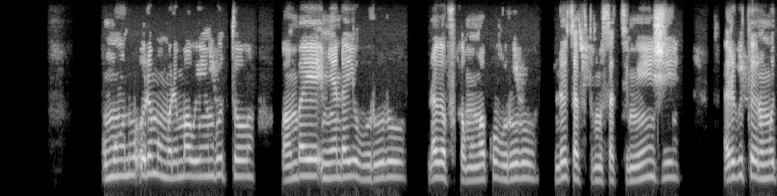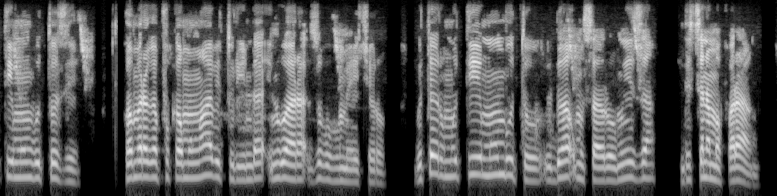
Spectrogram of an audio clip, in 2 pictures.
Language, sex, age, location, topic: Kinyarwanda, female, 50+, Nyagatare, agriculture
